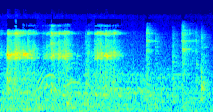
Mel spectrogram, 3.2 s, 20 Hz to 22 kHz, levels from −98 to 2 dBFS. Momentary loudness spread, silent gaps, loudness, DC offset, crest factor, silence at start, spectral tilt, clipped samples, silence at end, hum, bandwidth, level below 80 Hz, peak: 15 LU; none; -32 LUFS; under 0.1%; 18 dB; 0 s; -0.5 dB/octave; under 0.1%; 0 s; none; 15.5 kHz; -58 dBFS; -16 dBFS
